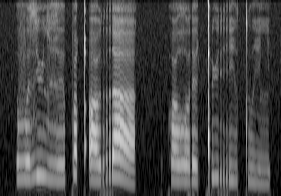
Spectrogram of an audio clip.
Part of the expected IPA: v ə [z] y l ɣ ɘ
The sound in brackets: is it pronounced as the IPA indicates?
yes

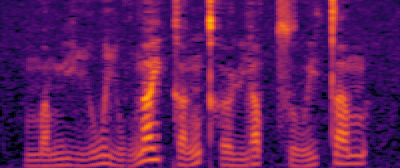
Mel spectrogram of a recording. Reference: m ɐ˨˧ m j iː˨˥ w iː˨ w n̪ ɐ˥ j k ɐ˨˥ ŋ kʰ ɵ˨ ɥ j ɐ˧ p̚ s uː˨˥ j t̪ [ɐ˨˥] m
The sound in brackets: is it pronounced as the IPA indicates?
no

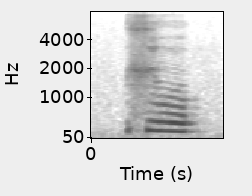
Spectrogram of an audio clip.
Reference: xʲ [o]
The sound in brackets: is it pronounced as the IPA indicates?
yes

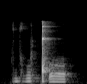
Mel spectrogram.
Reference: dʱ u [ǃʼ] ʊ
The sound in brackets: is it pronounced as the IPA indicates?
yes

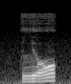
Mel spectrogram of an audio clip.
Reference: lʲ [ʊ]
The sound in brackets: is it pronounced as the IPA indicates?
no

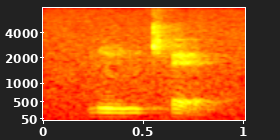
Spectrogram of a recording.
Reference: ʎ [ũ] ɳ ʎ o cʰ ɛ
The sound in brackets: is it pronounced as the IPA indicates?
yes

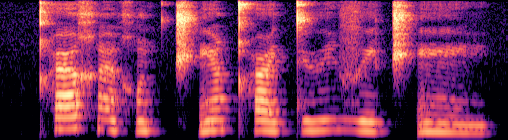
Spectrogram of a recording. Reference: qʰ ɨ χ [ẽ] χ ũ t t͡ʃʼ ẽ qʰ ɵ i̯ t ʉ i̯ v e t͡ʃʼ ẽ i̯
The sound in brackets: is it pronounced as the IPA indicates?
yes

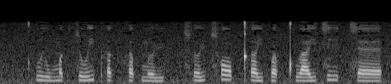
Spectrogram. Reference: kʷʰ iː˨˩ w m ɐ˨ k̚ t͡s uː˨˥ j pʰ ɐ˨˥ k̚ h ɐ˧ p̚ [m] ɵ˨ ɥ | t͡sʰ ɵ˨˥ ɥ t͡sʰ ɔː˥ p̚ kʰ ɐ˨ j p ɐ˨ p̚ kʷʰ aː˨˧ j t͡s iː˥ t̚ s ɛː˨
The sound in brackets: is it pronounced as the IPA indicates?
yes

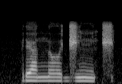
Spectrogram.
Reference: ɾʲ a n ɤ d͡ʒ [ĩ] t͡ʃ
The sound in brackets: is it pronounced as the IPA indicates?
yes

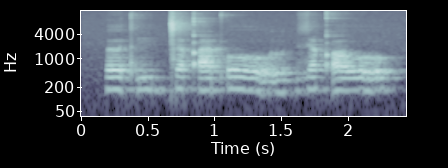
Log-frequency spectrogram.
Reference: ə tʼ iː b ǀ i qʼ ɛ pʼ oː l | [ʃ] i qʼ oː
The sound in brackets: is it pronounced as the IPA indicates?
no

